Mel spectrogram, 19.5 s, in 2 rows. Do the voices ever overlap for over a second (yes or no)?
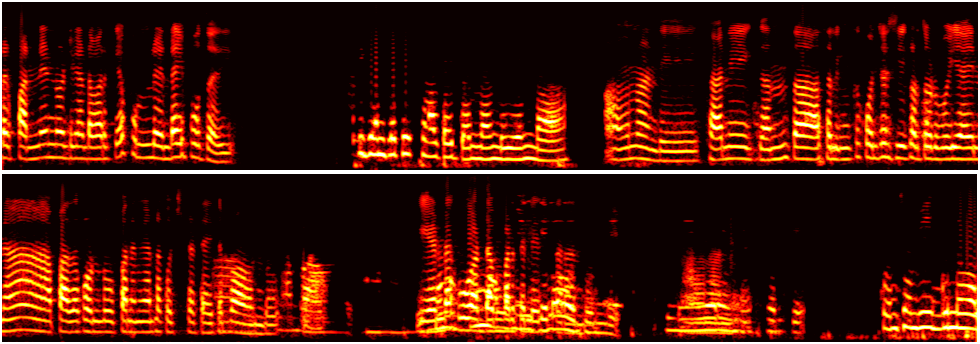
yes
